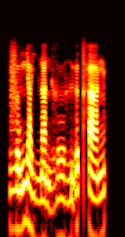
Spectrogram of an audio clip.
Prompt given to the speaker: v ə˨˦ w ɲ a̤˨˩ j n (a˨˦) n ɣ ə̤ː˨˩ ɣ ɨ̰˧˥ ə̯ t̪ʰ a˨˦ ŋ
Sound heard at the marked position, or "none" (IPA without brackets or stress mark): a˧˩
